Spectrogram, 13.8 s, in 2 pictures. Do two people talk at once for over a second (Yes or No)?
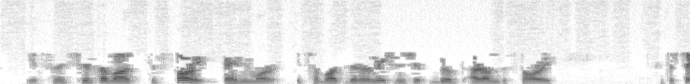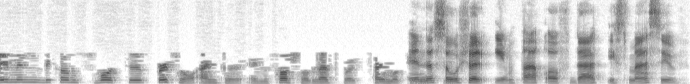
No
